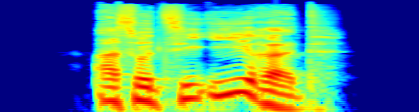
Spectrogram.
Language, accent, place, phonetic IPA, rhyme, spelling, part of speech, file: German, Germany, Berlin, [asot͡siˈiːʁət], -iːʁət, assoziieret, verb, De-assoziieret.ogg
- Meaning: second-person plural subjunctive I of assoziieren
